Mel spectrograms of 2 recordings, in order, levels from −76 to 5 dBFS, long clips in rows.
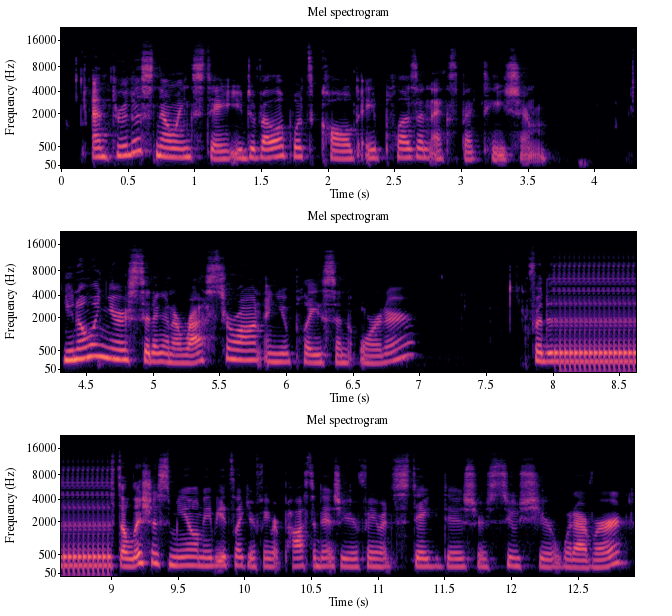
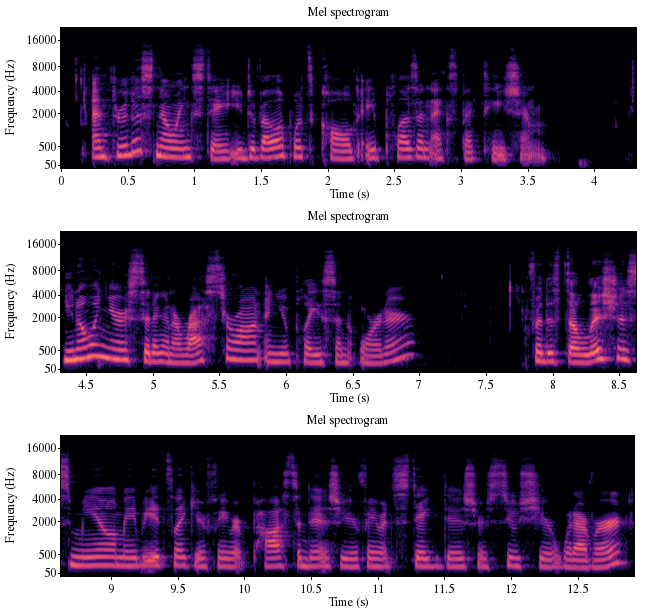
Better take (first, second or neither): second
